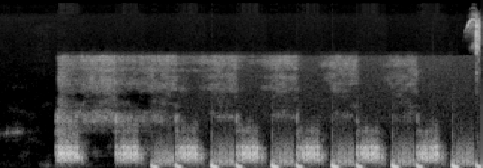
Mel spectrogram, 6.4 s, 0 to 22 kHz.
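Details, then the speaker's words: Pansystolic (holosystolic) murmur: regular heartbeat about 75/min with a steady blowing murmur filling systole from S1 to S2, blurring S1 and S2 so they cannot be differentiated. "So it seems like you're not getting the s1 s2. You you are not able to differentiate S1 and S2 only. It seems like it is enclosing upon the S1 and S2."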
